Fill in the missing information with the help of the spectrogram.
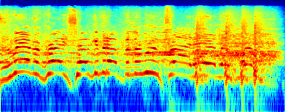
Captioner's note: cheers and applause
